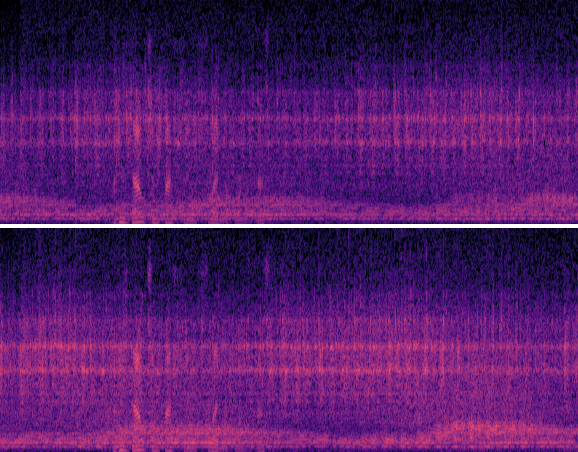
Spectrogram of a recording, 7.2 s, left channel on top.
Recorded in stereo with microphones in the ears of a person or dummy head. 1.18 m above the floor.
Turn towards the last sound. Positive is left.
turn(degrees=-5)  # may be behind; listen again after turning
